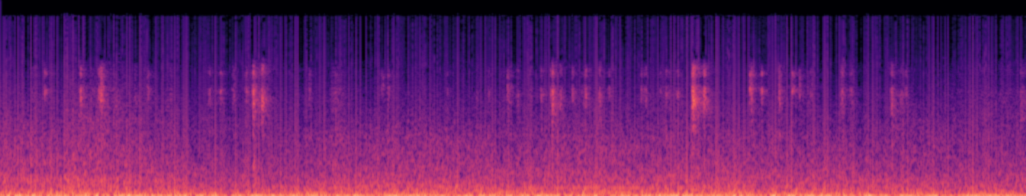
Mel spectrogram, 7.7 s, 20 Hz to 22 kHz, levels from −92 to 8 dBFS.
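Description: Throughout the audio, interleaved audio read as planar gives a dull, robotic tone buzzing at about 92 Hz, matching 10.88 ms blocks split into half-speed left and right halves.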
